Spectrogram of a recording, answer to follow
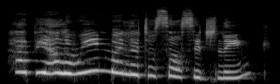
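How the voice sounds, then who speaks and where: A woman's voice: very high-pitched, big pitch swings, normal speed, voice pushed up. A woman voicing a doting mother dog in a storybook, with a sugary, singsong, calling manner. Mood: fond, excited.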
